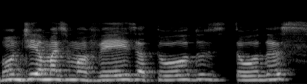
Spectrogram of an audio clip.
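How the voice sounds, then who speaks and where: A woman's medium-pitched voice, very slow and monotone with flat intonation. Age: 60s. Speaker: clinical psychologist. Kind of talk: panel self-introduction.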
